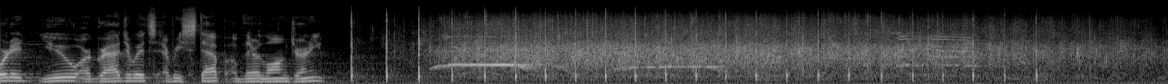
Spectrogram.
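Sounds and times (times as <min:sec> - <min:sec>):
speech: 0:00.0 - 0:03.4
audience applause: 0:03.9 - 0:11.6.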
